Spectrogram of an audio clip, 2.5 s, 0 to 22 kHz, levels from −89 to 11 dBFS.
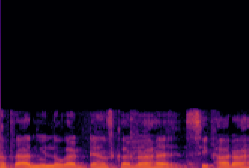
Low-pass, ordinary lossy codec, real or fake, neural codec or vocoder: none; none; fake; codec, 16 kHz, 16 kbps, FunCodec, trained on LibriTTS, 50 frames a second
